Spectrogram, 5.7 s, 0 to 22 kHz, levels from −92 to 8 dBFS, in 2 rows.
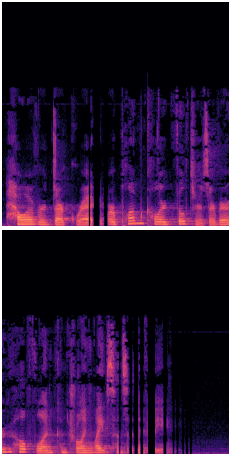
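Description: At 1.07 s the speech breaks up in a digital broadcast dropout: the receiver mutes when frames fail, fading out within 8 ms, leaving 168 ms of holes over 240 ms. It recurs from 4.29 to 5.22 s, losing 432 ms across 912 ms. Clean silent gaps rather than smeared concealment set it apart.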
